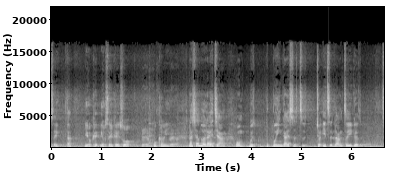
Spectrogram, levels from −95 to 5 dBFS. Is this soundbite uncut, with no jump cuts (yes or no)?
yes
